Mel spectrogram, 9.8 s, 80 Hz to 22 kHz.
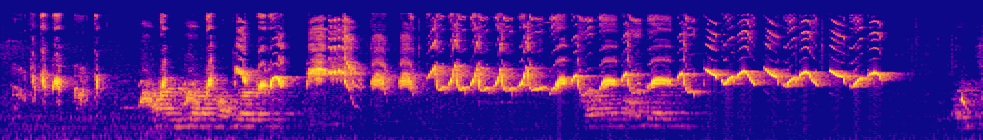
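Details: Caged songbird bought on 19 May 2020, fed steadily and singing at all hours: harsh chattering notes giving way to a long run of rapid rising-falling whistles, repeated in rhythmic loops.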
